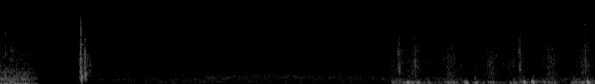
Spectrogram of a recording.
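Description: Horse hooves clip-clop in the Mount & Blade Empire sandbox campaign: after a quiet stretch with a single sharp click, a steady, fairly close rhythmic trot of hoofbeats starts partway through and continues to the end.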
